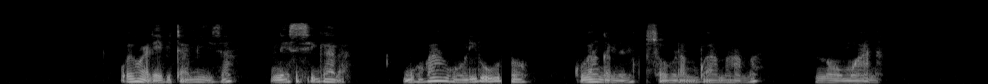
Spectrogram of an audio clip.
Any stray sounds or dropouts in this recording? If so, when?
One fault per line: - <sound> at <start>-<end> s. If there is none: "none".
- dropout at 5.0-5.1 s
- dropout at 6.4-6.5 s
